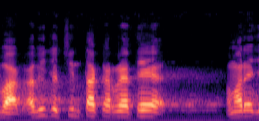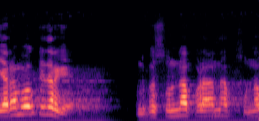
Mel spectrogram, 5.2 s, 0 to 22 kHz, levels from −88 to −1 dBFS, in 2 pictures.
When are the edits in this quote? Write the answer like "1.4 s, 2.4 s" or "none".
none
